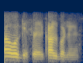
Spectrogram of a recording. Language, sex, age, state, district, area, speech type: Tamil, male, 18-30, Tamil Nadu, Nagapattinam, rural, conversation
